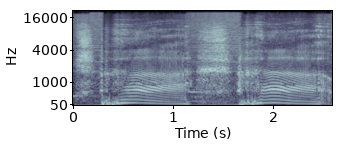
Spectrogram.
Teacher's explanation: This sound come from the lower portion of throat.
